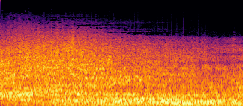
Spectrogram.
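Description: A military demonstration jet passes low overhead at an air show, giving a loud, dense roar that fills the whole clip with little change in level. The brightest upper hiss thins slightly near the end.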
